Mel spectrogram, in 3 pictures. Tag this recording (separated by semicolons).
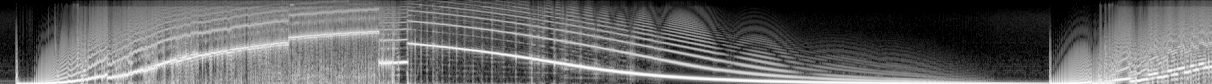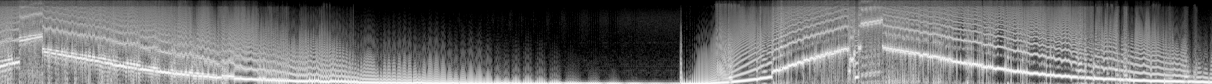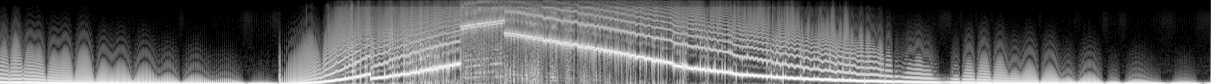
noise; filter; distorted-sweep; deep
